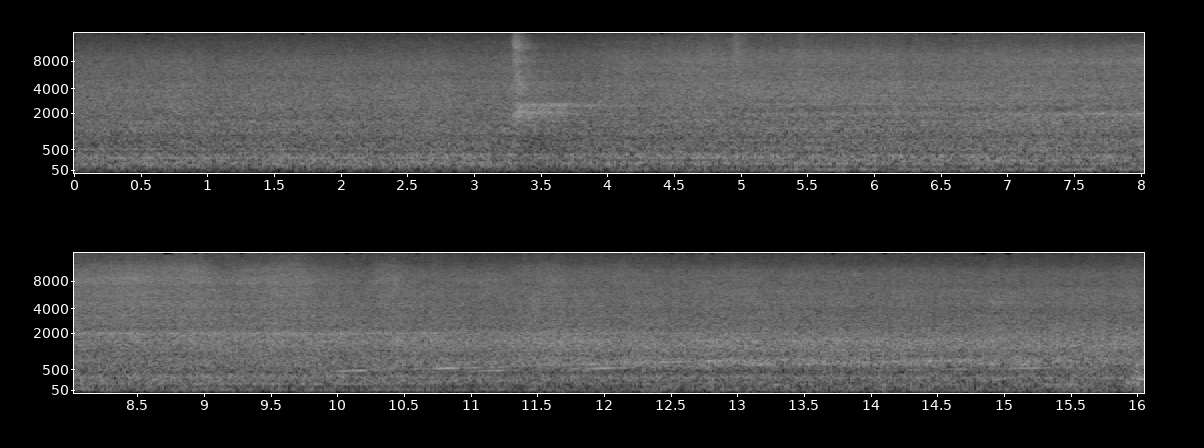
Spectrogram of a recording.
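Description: Airport shuttle train (automated people mover) running, heard from inside the car: an even rumble and hiss with a steady low hum. From about ten seconds in, a whine rises steadily in pitch as the train picks up speed. A brief sharp click comes about three seconds in.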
